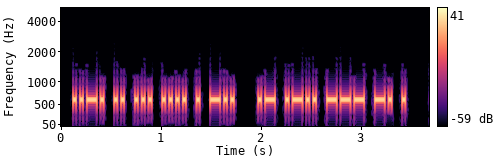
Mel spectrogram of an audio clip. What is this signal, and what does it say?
Morse code, heard as a keyed tone, about 35 wpm, 600 Hz. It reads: FISHED ALONE
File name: the old man and the sea / the old man and the sea 1 35wpm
